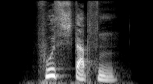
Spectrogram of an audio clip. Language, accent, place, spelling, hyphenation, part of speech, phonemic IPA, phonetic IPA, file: German, Germany, Berlin, Fußstapfen, Fuß‧stap‧fen, noun, /ˈfuːsˌʃtap͡fən/, [ˈfuːsˌʃtap͡fn̩], De-Fußstapfen.ogg
- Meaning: footstep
